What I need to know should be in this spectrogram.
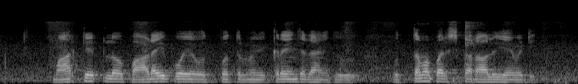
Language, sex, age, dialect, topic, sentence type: Telugu, male, 18-24, Central/Coastal, agriculture, statement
